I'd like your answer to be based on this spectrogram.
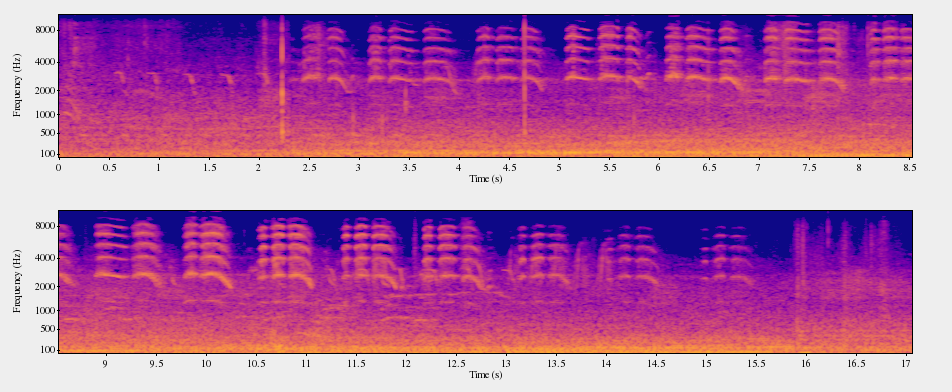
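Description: Pigeons being released and caught outdoors give a long run of repeated harsh squawking calls, steady and fairly close over a low rumbling background, with no talk.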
